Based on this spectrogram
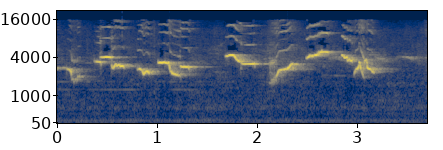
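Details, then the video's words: Forest trapping lure of a white-rumped shama: bright, fluting whistled phrases tumbling up and down, one brief pause midway, ending on a held high note. "Suara Pikat Burung Kacer ini Sangat Gacor, boleh di coba pikat di hutan"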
